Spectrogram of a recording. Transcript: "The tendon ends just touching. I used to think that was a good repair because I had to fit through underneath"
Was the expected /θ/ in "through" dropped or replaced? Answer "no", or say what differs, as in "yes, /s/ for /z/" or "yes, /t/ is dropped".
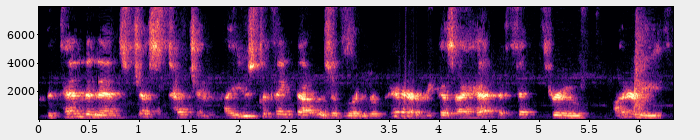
no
